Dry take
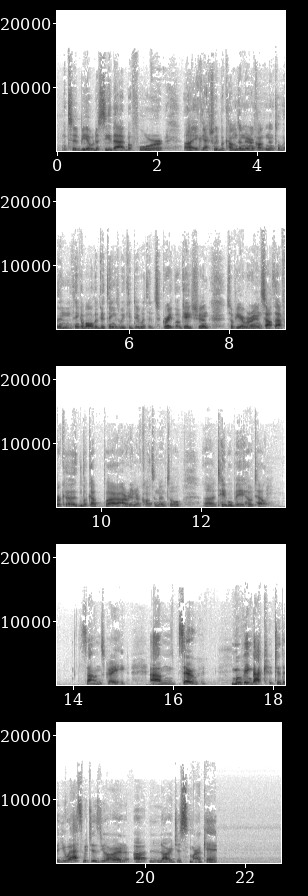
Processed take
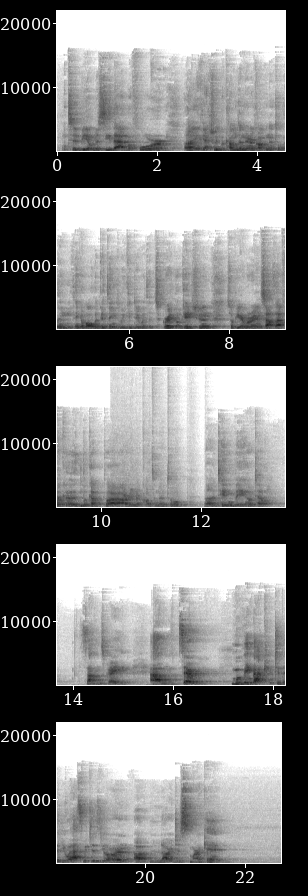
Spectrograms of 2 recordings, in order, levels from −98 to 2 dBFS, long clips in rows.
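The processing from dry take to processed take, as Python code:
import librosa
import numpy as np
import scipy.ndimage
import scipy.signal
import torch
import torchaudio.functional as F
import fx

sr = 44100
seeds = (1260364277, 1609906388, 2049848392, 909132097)

y = fx.backlash(x, sr, play_db=-37.5, at=(10.19, 12.11))
y = fx.rev_double_slope(y, sr, seeds[0], early_s=0.63, late_s=1.9, knee_db=-17, drr_db=0.5)
y = y * librosa.db_to_amplitude(3.0)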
